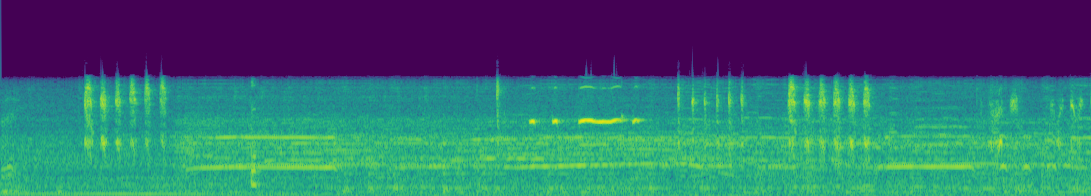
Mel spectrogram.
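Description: Cockatiel chattering and whistling with its head inside a cardboard toilet paper roll. A run of quick clicking chirps comes about a second in and another near the end, with a short high whistle about halfway through, the loudest sound.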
